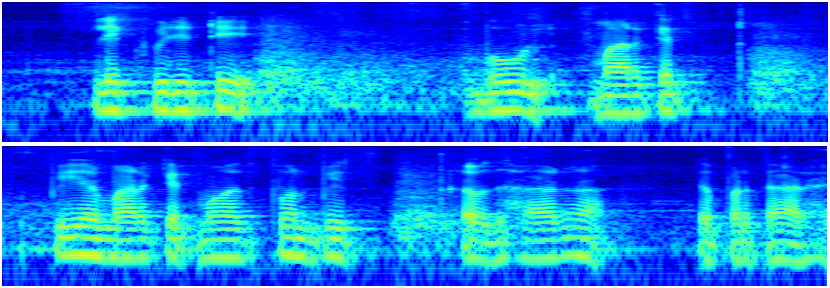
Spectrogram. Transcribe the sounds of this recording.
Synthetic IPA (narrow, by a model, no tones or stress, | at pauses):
lɪkwiɖɪʈi | buːlmaːɾkeʈ | pijəɾmaːɾkeʈmɔɦət̪wəpuɾnbit̪ə̰bd̪ʱaɾna̰ | kepɾəkaːɾɦɛ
